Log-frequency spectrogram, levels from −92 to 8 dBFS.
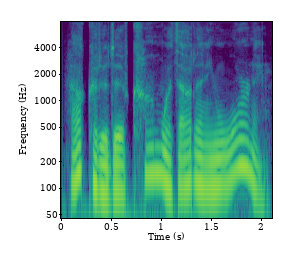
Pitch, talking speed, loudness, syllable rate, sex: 115 Hz, 225 wpm, -16 LUFS, 5.8 syllables/s, male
